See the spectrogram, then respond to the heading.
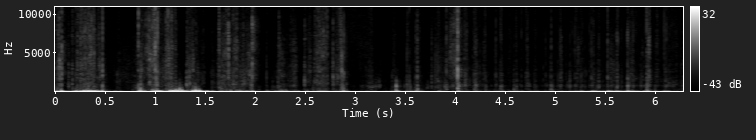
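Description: Fingertips tap and scratch the glossy cover of a small paperback French phrasebook held in both hands. The result is a dense run of dry, crinkly taps and scratches, loudest in the first second and a half before settling into quieter, scattered tapping.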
